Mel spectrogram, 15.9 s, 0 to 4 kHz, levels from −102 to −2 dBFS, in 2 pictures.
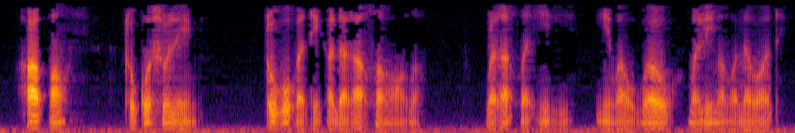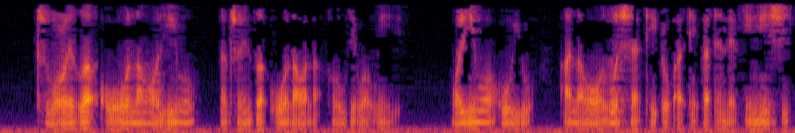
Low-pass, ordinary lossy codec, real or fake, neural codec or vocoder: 3.6 kHz; MP3, 16 kbps; fake; autoencoder, 22.05 kHz, a latent of 192 numbers a frame, VITS, trained on many speakers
